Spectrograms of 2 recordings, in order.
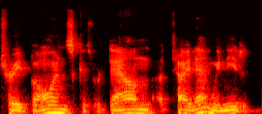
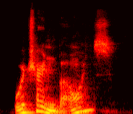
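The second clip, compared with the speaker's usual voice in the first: meek, sheepish, small voice; 3 semitones higher than usual. Retelling how a man at a desk answered: imitating a sheepish question. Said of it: "very sheepishly".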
